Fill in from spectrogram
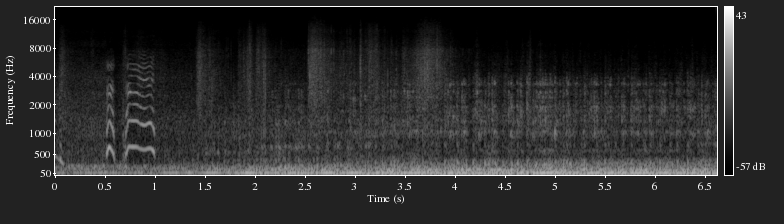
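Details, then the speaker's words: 1965 Mercury Montclair V8, first run after 16 years sitting, fuel squirted in: deep, low rumble at fairly steady idle, no knocks; slight skip, owner thinks it's about to run out of gas. "good lord of mighty listen at that car she got a little bit of a skip probably i mean she's about to run out of gas"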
